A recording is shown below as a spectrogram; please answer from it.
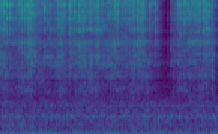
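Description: Vintage red-handled hand-crank egg beater being turned, its gears and wire beaters whirring steadily.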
